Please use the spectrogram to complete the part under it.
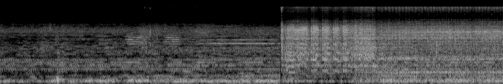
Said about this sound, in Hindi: ये गाड़ी स्टार्ट की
